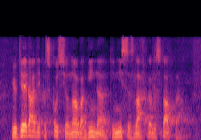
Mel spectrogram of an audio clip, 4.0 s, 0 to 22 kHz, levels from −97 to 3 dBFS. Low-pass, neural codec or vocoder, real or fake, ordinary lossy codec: 7.2 kHz; codec, 16 kHz, 0.8 kbps, ZipCodec; fake; MP3, 48 kbps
